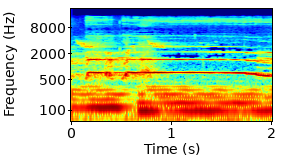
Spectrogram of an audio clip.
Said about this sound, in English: as the rooster had crowed, waking Johnny up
